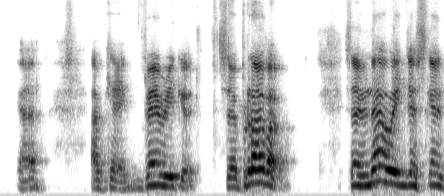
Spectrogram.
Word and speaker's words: bravo: Bravo! Bravo! Yes, fantastic. Well done. Okay. Right, now when we say bravo, you can hear that you've got to roll your r's with your tongue.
